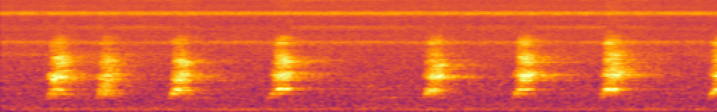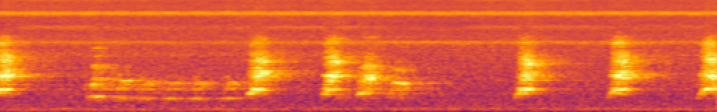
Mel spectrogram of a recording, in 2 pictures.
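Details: At night a neighbour's dog barks on and on, keeping people awake; a long run of abrupt barks roughly once a second, with one drawn-out, wavering bark-whine midway, against a constant faint background hum.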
